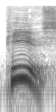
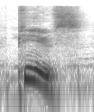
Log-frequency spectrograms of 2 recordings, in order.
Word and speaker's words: Pius: Pius Suter. – Pius. – Yeah, I butchered Pius.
